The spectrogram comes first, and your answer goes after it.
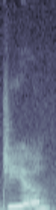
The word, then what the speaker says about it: Gaia: basically I don't know it's spelt like Gaia but what else into the audio books they said Gaea so I'd already know what the pronunciation is if you have better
